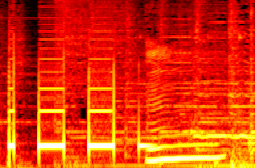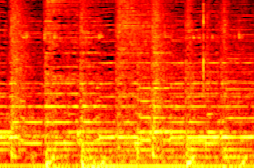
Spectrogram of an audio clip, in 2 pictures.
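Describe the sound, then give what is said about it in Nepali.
A telephone tone after a call disconnects: one short beep, then two longer, loud beeps. A dense, continuous mix of tones and noise follows and lasts to the end. “बोल्दा बोल्दै उहाँको phone नै disconnect भयो।”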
